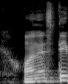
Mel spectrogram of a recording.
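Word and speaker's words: honesty: है नेटी के ऑनेस्टी ऑनेस्टी pronounce होता है ये एच के साथ वोल के हो तो मतलब एच साइलेंट हो जाता है तो हिंदू उन्होंने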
